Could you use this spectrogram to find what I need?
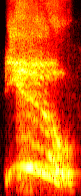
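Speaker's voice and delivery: high loud barked "You!"; imitated shout. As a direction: shout it like a bouncer. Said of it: "the guy at the supermarket".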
